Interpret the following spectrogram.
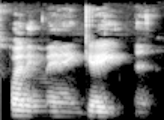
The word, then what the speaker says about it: Funnyman Gaitlin: I'm Funny Man Gaitlin. Go follow me on Instagram, Facebook, and Twitter. Okay, so I mispronounced it. It's Funny Man Gaitlin.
